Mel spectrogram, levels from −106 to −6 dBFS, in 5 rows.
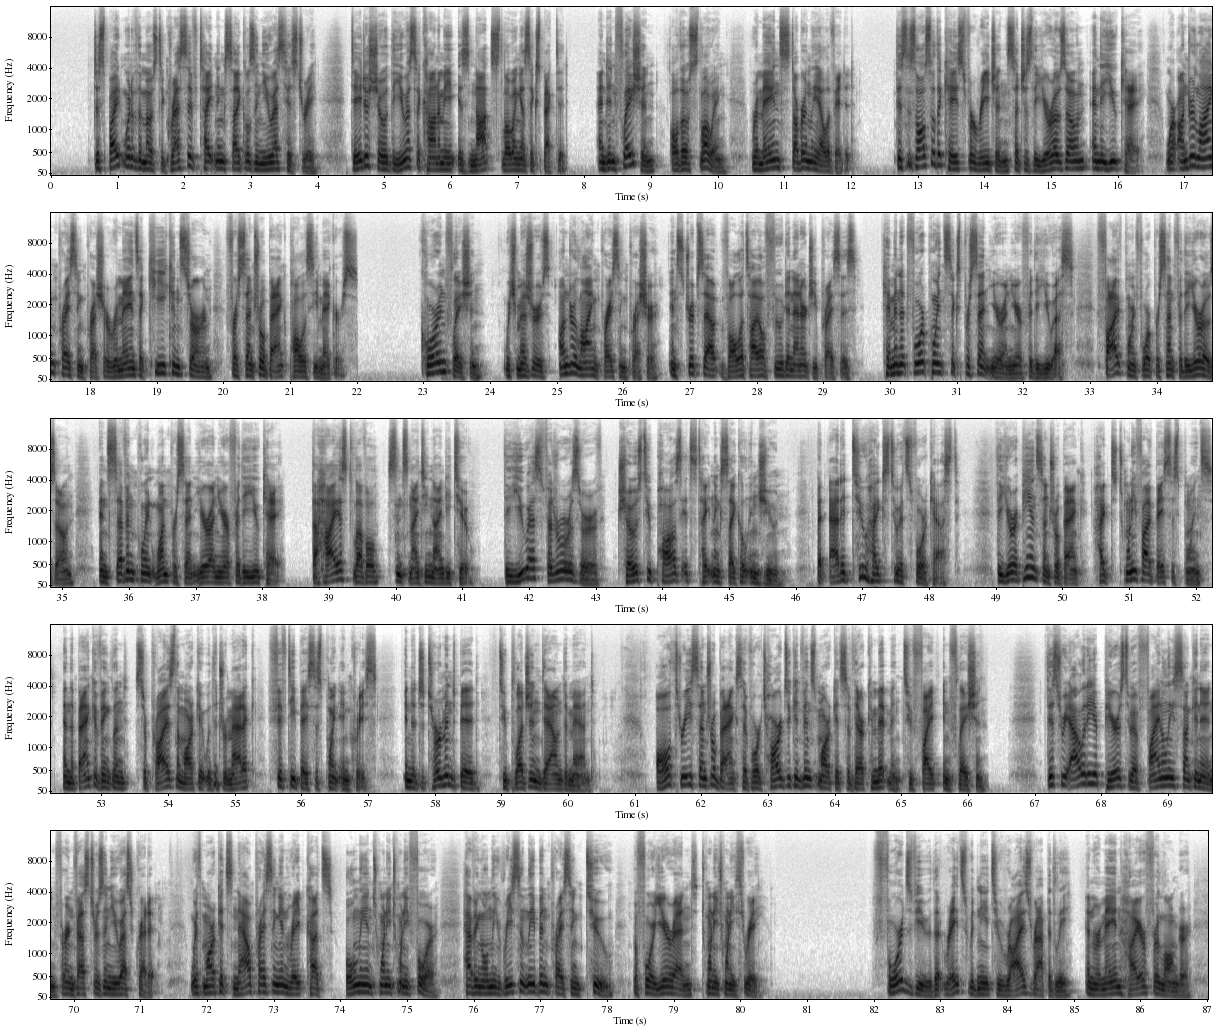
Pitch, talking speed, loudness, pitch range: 130 Hz, 145 wpm, -18 LUFS, 115-160 Hz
